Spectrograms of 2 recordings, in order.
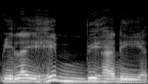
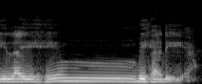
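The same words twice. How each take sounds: First: The m is merged fully into the b. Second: The m is softened, halfway between clear and merged. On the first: The speaker calls it wrong. "atau idgham" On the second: The speaker calls it right.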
